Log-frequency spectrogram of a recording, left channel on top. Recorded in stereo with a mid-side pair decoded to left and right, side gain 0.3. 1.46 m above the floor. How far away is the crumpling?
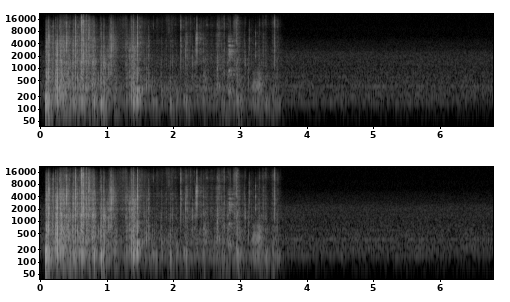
About 0.6 m.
